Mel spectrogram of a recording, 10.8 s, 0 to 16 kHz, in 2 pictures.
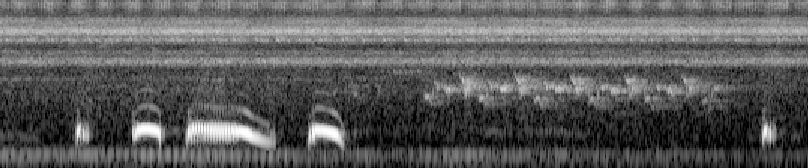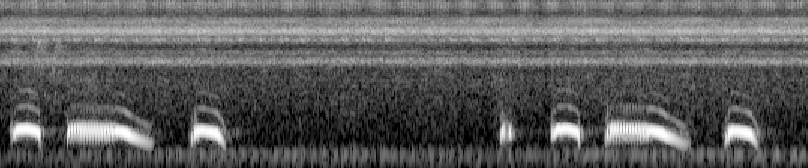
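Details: Spotted dove lure call, recorded in August in a neighbouring village during an afternoon trapping session: mellow four-note coos around 600–800, short notes then a long falling slurred coo, phrases repeated three times, faint chirping birds and low engine hum behind.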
